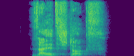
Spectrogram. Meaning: genitive singular of Salzstock
- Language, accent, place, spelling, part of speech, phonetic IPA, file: German, Germany, Berlin, Salzstocks, noun, [ˈzalt͡sʃtɔks], De-Salzstocks.ogg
